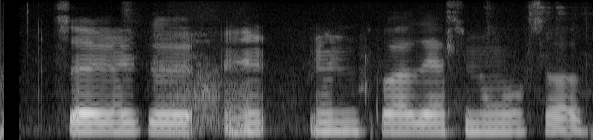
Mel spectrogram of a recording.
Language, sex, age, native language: Icelandic, male, 9, Icelandic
